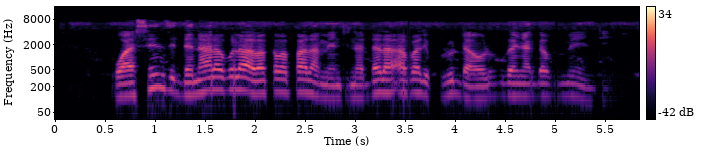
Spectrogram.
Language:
Ganda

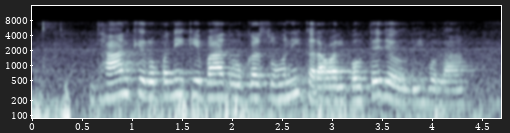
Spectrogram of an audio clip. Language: Bhojpuri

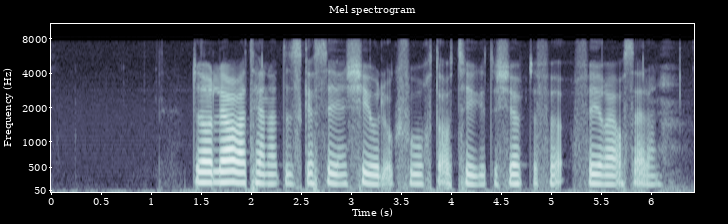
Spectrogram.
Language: Swedish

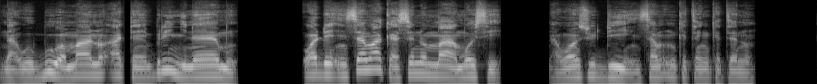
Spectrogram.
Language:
Akan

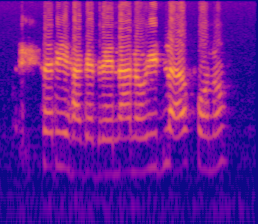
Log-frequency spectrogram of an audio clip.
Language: Kannada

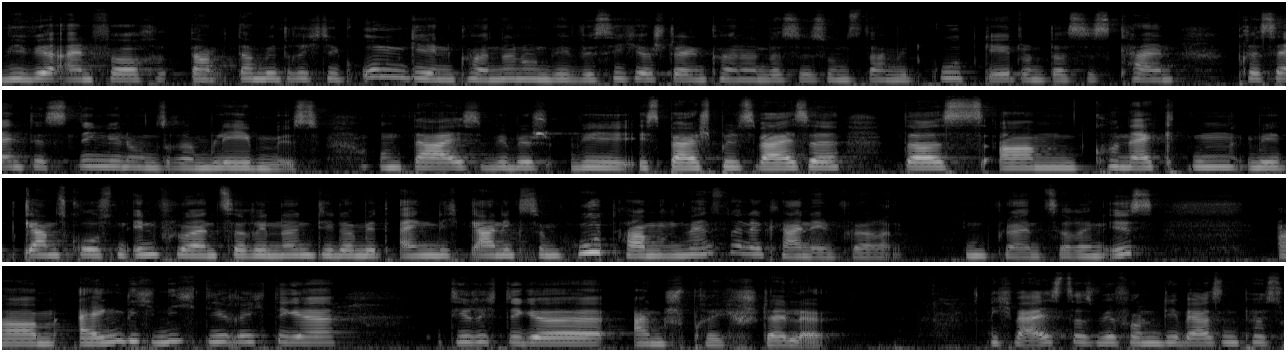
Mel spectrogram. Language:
German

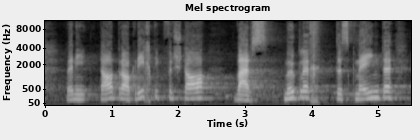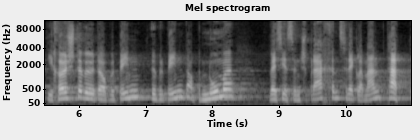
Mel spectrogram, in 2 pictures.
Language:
Swiss German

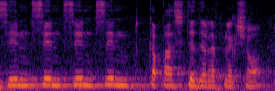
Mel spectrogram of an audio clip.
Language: Wolof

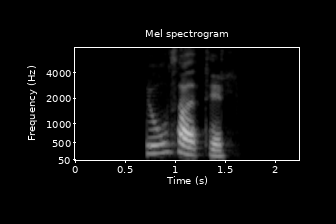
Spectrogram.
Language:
Icelandic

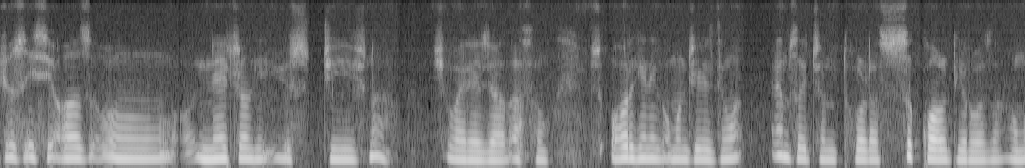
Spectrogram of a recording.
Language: Kashmiri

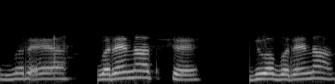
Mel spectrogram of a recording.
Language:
Konkani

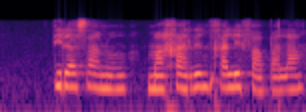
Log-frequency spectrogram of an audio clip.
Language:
Tswana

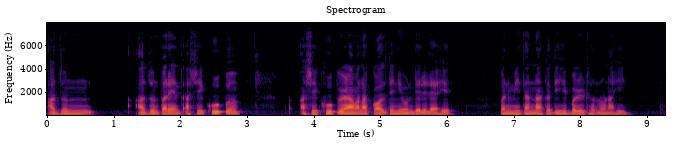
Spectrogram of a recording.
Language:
Marathi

